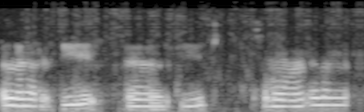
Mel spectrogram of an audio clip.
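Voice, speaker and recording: A raspy young woman with a cold talks casually over her game footage, rambling and often correcting herself. Her voice sits a bit high but sounds dark and gravelly, and a faint hiss runs underneath. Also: fairly even intonation, measured pace, rough recording. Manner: chatty, rambling, self-correcting. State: coughing, sore throat. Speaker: let's play host. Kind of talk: casual gameplay narration.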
